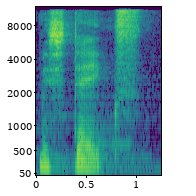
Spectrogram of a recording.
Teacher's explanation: 加了 s 之后中间的 k 失去爆破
